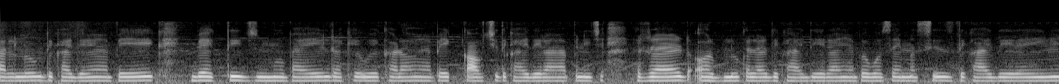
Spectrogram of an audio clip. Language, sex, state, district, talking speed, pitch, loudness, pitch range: Hindi, male, Bihar, Begusarai, 250 wpm, 170 Hz, -16 LUFS, 170-175 Hz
